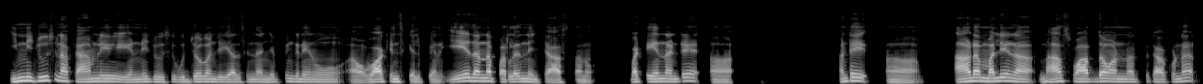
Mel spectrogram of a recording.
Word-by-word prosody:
ఇన్ని 165 +4 +5
జూసి 180 +2 +1
నా - - +5
ఫ్యామిలీ 130 +4 +2 0.2
ఇ‌యన్ని 115 +2 -1
జూసి, 110 -1 -4
ఉద్యోగం 130 +5 0
జెయాల్సిందే 115 +1 -2
అని 110 - -2
జెప్పి 105 +1 -10
ఇంక 130 - -1
నేను 115 -1 -2 0.3
ఆహ్, 100 0 -1
వాకీన్స్‌కి 125 -1 +2
ఎళ్ళిపోయాను. 100 0 -6 0.2
ఏదన్నా 155 -2 +4
పర్లేదు 125 +1 +1
నేను 105 -4 -2
చేస్తాను. 100 -1 -2 0.4
బట్, 120 0 0
ఏందంటే 135 +3 +1 0.3
ఆహ్ 100 -1 -1 1.1
అంటే 150 +5 +2 0.4
ఆహ్, 95 -2 -2 0.4
ఆడ 145 +4 +6
మళ్ళీ 150 +4 +4
నా 130 - +5 0.2
నా - - +3
స్వార్థం 135 +1 +3
అన్నట్టు 120 -4 -3
కాకుండా, 125 +6 -1
125 Hz, 155 wpm, -21 LUFS, 110-135 Hz, 1.1 s, ఆడ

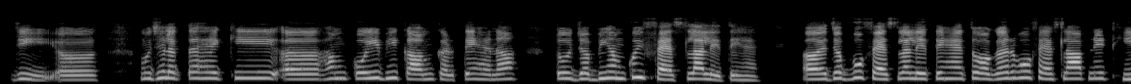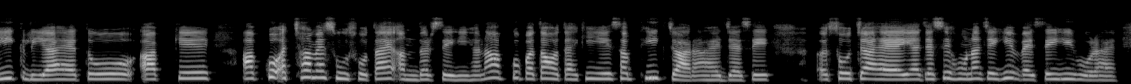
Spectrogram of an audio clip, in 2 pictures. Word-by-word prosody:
जी 235 -5 -4
अ, 210 +1 -4 0.5
मुझे 275 +2 -3
लगता 285 -1 0
है 280 0 -1
कि 290 -1 -1
अ, 235 0 -2 0.4
हम 275 +2 -4
कोई 280 +2 +1
भी 290 +3 -2
काम 235 0 +2
करते 220 +2 -3
हैं 240 -2 -3
ना, 245 +3 -2 0.4
तो 275 +1 -1
जब 255 0 -2
भी 275 +3 0
हम 290 -2 +1
कोई 330 +3 +2
फ़ैसला 240 +2 +4
लेते 210 -3 -2
हैं 200 -2 -9 0.4
अ, 240 +1 +5
जब 280 -3 -1
वो 315 - +2
फ़ैसला 255 +1 +3
लेते 265 -1 +1
हैं, 270 0 +1
तो 280 - 0
अगर 260 +3 +2
वो 310 - +3
फ़ैसला 265 -1 0
आपने 270 +1 0
ठीक 260 +3 -1
लिया 225 -2 +2
है, 230 -1 +1
तो 250 - -1 0.5
आपके 240 +4 +2 0.6
आपको 275 +5 +3
अच्छा 315 +3 +2
महसूस 295 -6 0
होता 235 +1 0
है, 270 +1 +5
अंदर 225 0 -4
से 220 +1 -2
ही। 205 0 -5
है 210 - -5
ना? 275 +7 -1
आपको 300 +1 -4
पता 260 +1 +3
होता 245 -3 +1
है 230 - -4
कि 270 +5 -8
ये 255 -1 -1
सब 260 0 -1
ठीक 295 -2 -1
जा 210 -4 +4
रहा 205 +1 -4
है। 205 0 -3
जैसे 205 +2 -1 0.6
अ, 230 - -2
सोचा 260 0 +1
है, 230 - +6 0.2
या 235 0 +3
जैसे 255 +4 0
होना 255 +2 +1
चाहिए, 265 +2 -1
वैसे 220 +2 0
ही 245 +1 -1
हो 225 -4 -5
रहा 200 0 -4
है। 195 -1 -11
255 Hz, 190 wpm, -23 LUFS, 230-275 Hz, 0.6 s, है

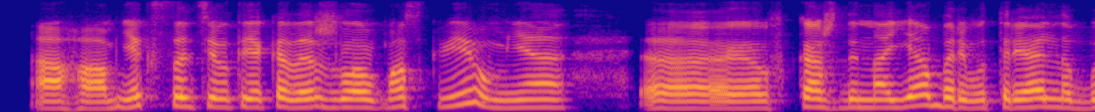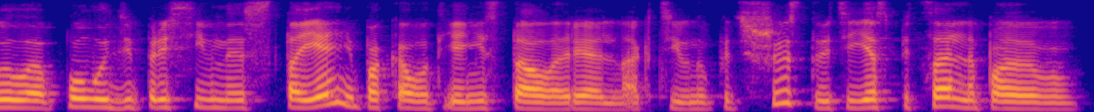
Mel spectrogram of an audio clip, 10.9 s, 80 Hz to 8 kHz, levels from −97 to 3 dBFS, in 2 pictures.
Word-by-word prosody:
Ага, 180 -1 +3
мне, 215 +4 -1
кстати, 235 -2 0
вот 215 0 -2
я, 215 -1 +2
когда 215 -1 +2
жила 210 -1 +2
в - - -18
Москве, 235 +6 -3
у - - 0
меня, 205 +1 -2 0.3
э, 185 0 +1
в - - -22
каждый 215 -2 +1
ноябрь 225 +3 +2
вот 195 0 -5
реально 210 0 +2
было 200 +1 +3
полудепрессивное 210 0 -2
состояние. 225 - +1
Пока 205 -2 0
вот 185 -1 -5
я 180 - -3
не 185 +1 -6
стала 175 -3 +2
реально 165 -2 -2
активно 170 -2 -11
путешествовать. 250 - -8
И - - -7
я 205 +1 +1
специально 205 0 +1
па 175 -4 0
205 Hz, 175 wpm, -22 LUFS, 185-220 Hz, 0.3 s, Ага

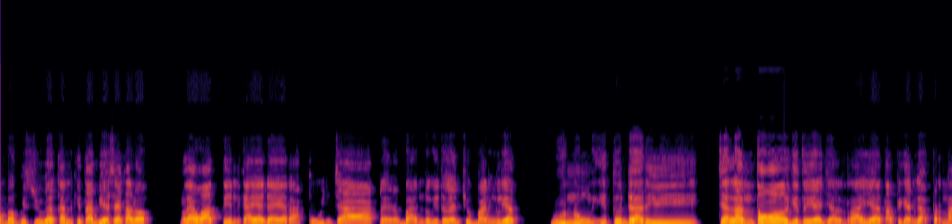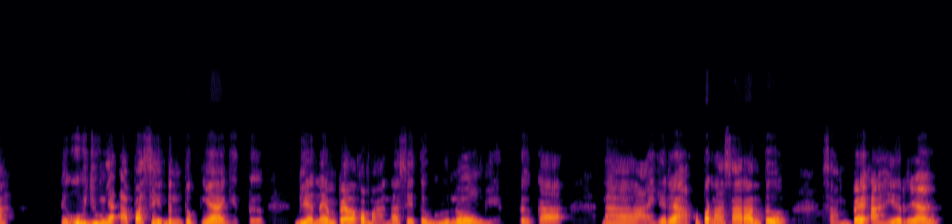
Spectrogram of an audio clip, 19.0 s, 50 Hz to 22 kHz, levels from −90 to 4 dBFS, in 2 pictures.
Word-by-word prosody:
bagus 135 - -2
juga 230 -1 +3
kan 205 +2 -2
kita 220 +2 +1
biasa 205 +1 +2
kalau 170 -2 +4 0.3
ngelewatin 160 0 +2
kayak 145 0 +3
daerah 135 0 0
Puncak, 135 +1 -1
daerah 120 0 -3
Bandung, 135 +3 -2
itu 180 - -5
kan 220 +1 0
cuman 165 -5 -3
ngeliat 185 +3 +3 0.3
gunung 160 +4 +1
itu 170 +7 0
dari 155 -1 +3 0.2
jalan 145 +2 +4
tol 185 -1 +8
gitu 165 0 -1
ya, 150 0 +4
jalan 130 -2 -2
raya, 150 +2 +1
tapi 135 +6 -7
kan 225 +3 -2
gak - - -2
pernah 180 +1 -5 0.6
nih 240 - -6
ujungnya 190 +7 +1
apa 165 0 0
sih 215 0 -2
bentuknya 165 +8 -1
gitu. 105 +1 -16 0.3
Dia 175 +9 0
nempel 180 -3 +1
ke 190 - -2
mana 150 +5 -8
sih 235 0 -7
tuh 235 - -4
gunung, 170 +8 0
gitu 110 +2 -13
Kak. 125 -2 -4 0.4
Nah, 125 -1 -5
akhirnya 120 - 0
aku - - -10
penasaran 165 +7 +1
tuh, 155 -7 +1 0.4
sampai 110 - 0
akhirnya 145 - -1
160 Hz, 160 wpm, -25 LUFS, 135-185 Hz, 0.6 s, tol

